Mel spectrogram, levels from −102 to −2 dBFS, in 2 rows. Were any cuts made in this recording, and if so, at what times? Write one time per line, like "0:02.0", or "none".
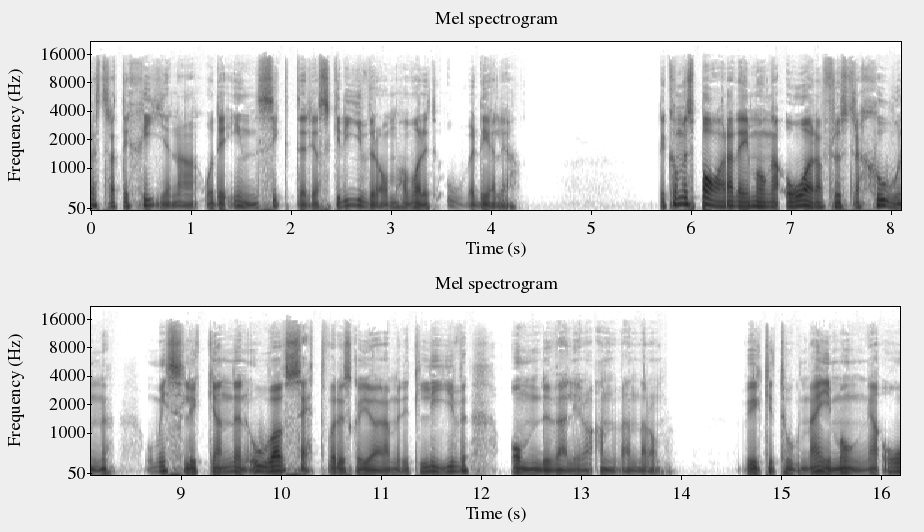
0:14.5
